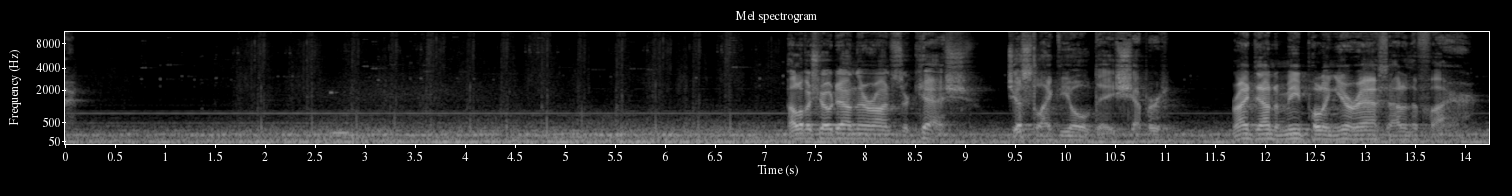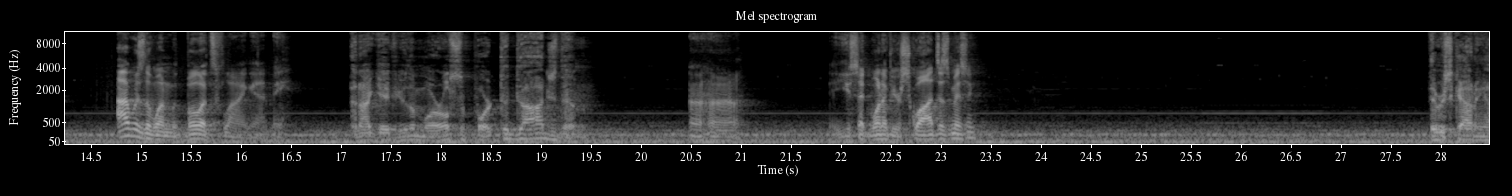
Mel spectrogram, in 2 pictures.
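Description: A low, steady hum drones throughout.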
